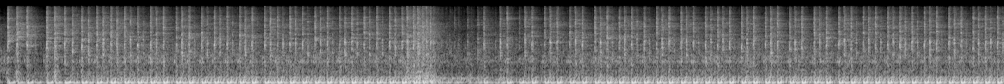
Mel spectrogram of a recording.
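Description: Harley-Davidson Shovelhead air-cooled V-twin motorcycle engine idling with a steady pulsing beat, just after starting.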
